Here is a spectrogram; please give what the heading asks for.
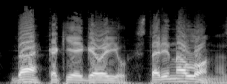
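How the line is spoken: Laughing. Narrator (Russian): засмеялся Тим, один из пашей Пия

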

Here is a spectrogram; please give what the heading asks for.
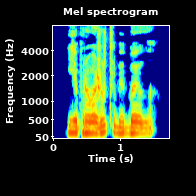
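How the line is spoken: Low drawling voice. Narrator (Russian): сказал он своим низким тягучим голосом

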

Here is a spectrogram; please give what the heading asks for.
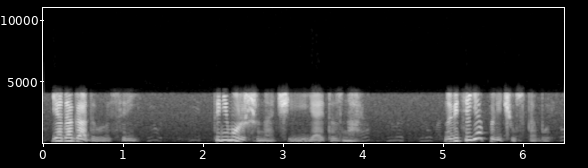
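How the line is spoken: Soft sighing reply. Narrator (Russian): Он чувствовал улыбку и, тихонько вздохнув, ответила

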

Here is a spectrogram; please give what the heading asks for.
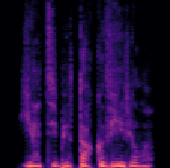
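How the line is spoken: Whisper. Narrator (Russian): прошептала Мира

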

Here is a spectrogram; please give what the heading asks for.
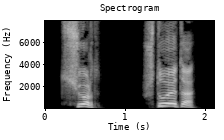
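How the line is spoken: Shouted. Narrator (Russian): прокричал Эндрюс

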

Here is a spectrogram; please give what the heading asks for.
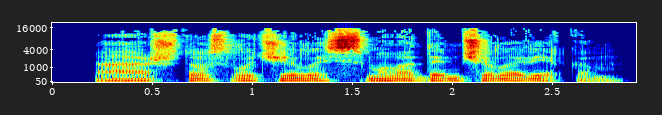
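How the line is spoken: Plain. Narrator (Russian): спросил Гамаш

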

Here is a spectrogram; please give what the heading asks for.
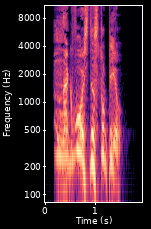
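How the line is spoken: Breathless exhale. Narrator (Russian): выдохнул Лисицын

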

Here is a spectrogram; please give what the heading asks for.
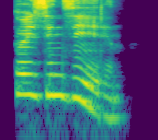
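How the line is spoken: Laughing. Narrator (Russian): засмеялась Лида

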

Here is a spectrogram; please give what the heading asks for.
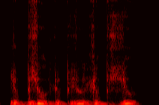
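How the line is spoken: Repeating, choking on sobs. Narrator (Russian): твердила она, захлебываясь от рыданий

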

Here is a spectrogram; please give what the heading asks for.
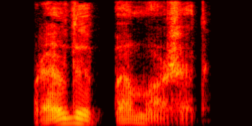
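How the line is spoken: Whispered question. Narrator (Russian): спросил Рад шепотом

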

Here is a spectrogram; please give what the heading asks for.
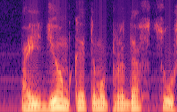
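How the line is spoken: Whisper. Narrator (Russian): шепнул Иван Иванович

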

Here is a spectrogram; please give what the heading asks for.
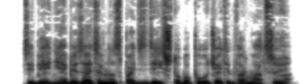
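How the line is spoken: Plain. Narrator (Russian): ответил я

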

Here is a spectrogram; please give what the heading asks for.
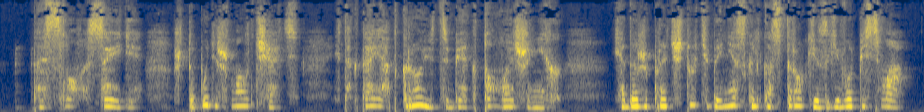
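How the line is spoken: Quieter, almost whisper. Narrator (Russian): Потом тише, почти шепотом, Лидия ей сказала

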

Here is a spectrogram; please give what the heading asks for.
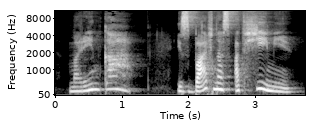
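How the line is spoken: Boy whispering. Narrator (Russian): шепнул высокий мальчик

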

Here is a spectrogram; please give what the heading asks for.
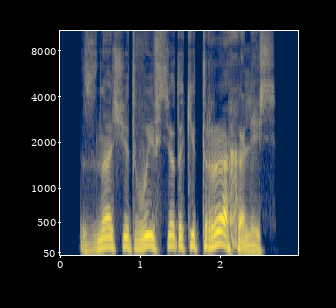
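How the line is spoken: Growling. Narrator (Russian): прорычал он мне в лицо

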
